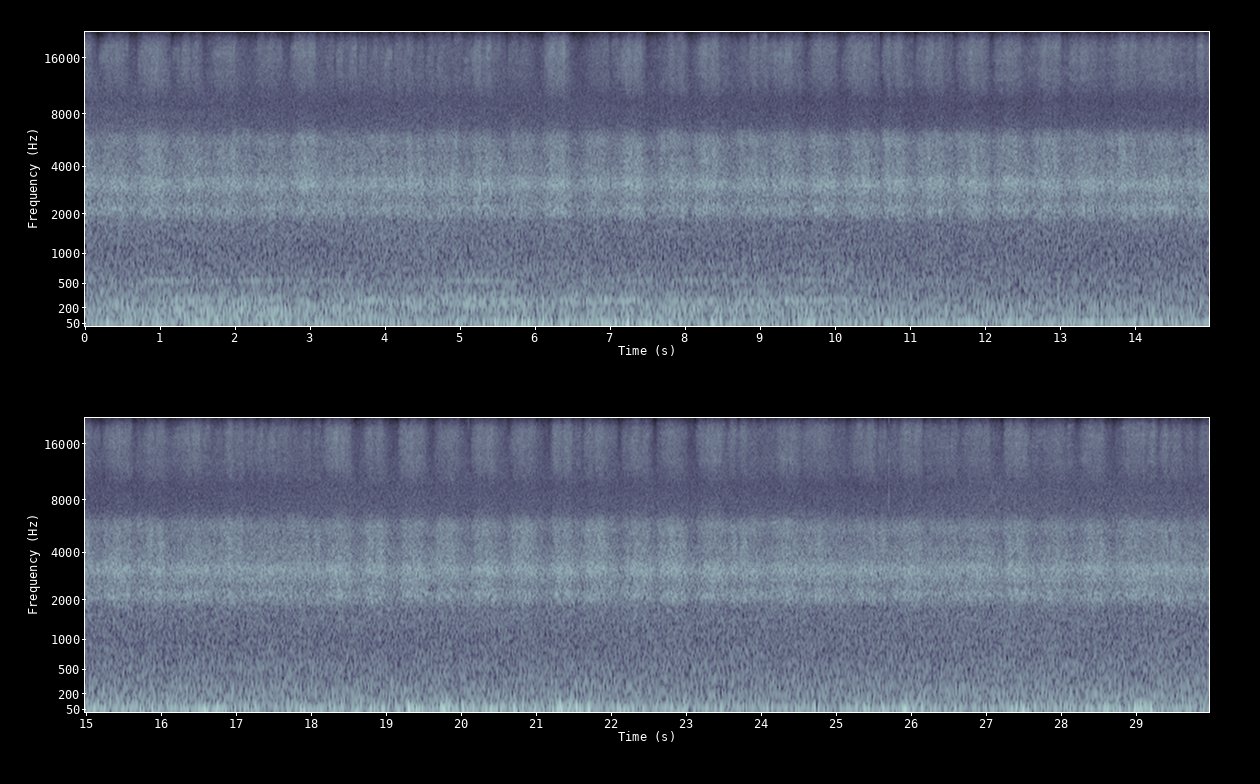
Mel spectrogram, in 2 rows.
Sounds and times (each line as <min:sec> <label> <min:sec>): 0:00.0 crickets 0:29.9
0:00.0 light rain 0:29.9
